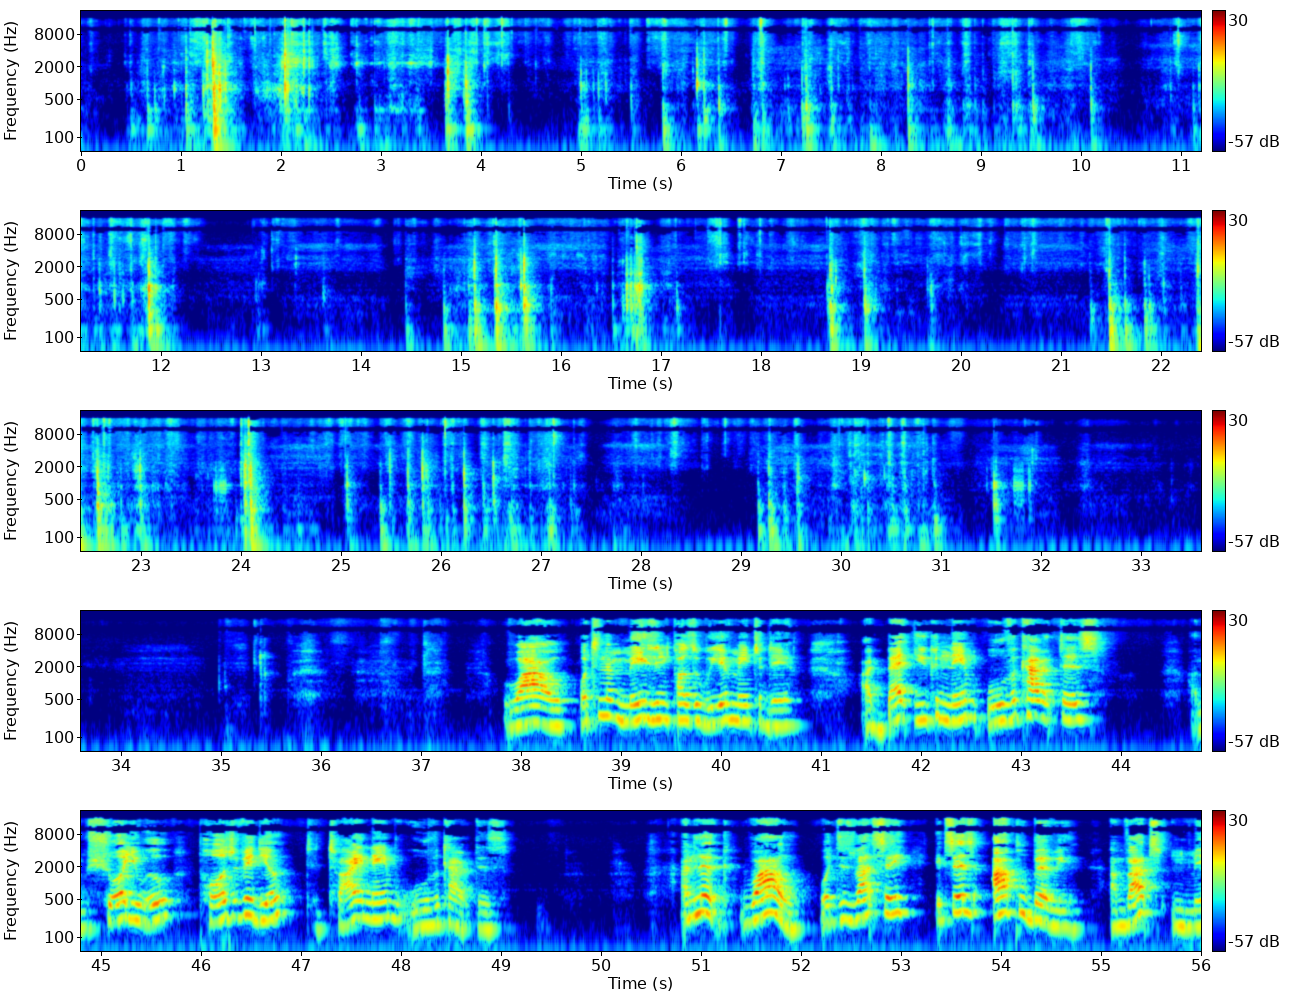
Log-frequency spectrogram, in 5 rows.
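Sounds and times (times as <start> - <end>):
books rubbing and scraping: 0.1 - 12.4, 13.0 - 32.8.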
